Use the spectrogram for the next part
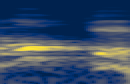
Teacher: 어와 에 사이에 된 소리가 나는 거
